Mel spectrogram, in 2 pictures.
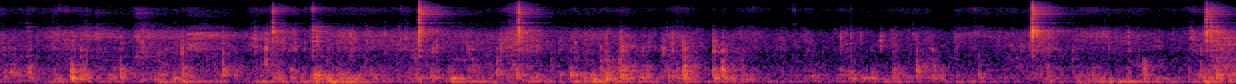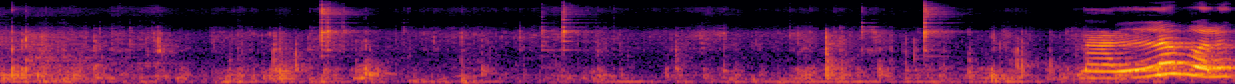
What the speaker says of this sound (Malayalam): നമുക്കിത് നല്ലപോലെ ഒന്ന് കൈ കൊണ്ട് മിക്സാക്കി എടുക്കാം.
